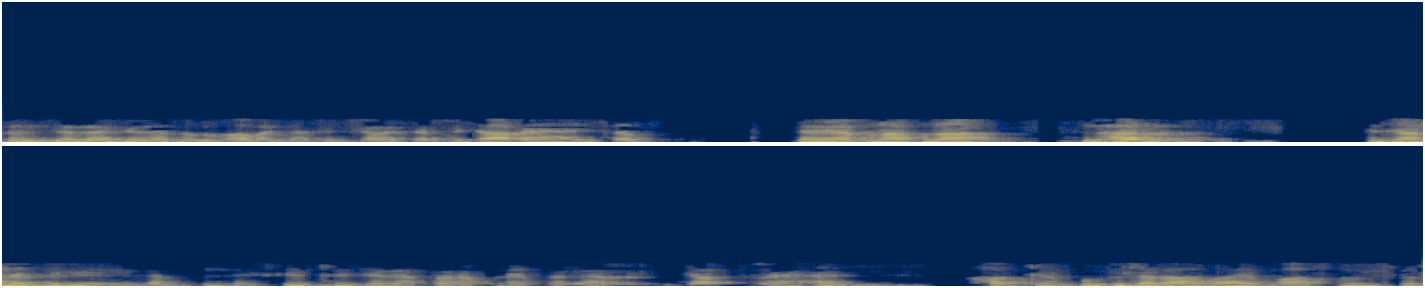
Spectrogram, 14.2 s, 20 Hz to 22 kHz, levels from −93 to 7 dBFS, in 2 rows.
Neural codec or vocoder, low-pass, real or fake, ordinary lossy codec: none; 3.6 kHz; real; MP3, 16 kbps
